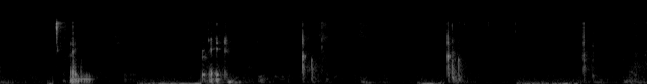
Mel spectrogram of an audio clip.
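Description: Scattered clicking at a computer keyboard and mouse, single clicks and small clusters with short gaps between them, while the screen is switched back to the PowerPoint slides.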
